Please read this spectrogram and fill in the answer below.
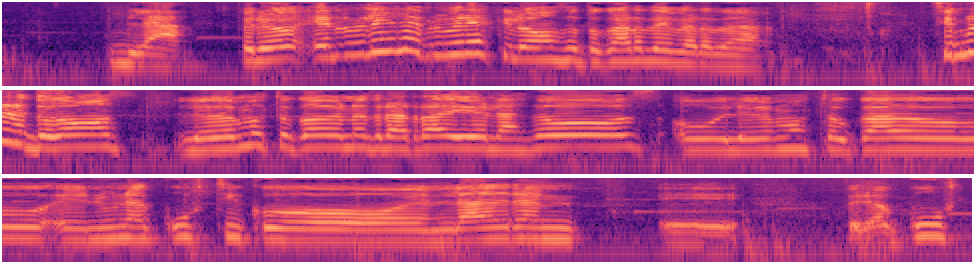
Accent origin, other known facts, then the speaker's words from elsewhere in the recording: Avellaneda, Buenos Aires Province, Argentina; also born or lived in Entre Ríos / Paraná; Nací en Avellaneda. A los 11 me fui a Entre Ríos. 12 años me fui a Entre Ríos. De Entre Ríos me fui a Paraná y de Paraná volví para acá. Esa es mi historia. Pero ahora vivo acá y alquilo en Avellaneda donde nací.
